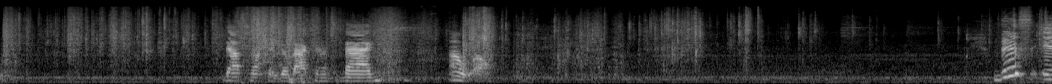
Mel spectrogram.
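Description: Plastic packaging crinkles and rustles in a woman's hands.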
